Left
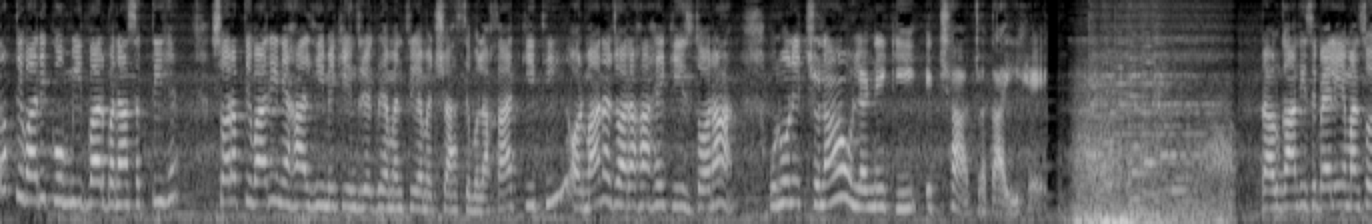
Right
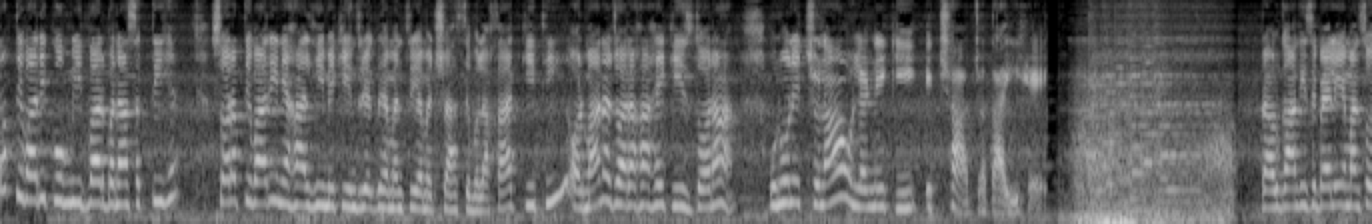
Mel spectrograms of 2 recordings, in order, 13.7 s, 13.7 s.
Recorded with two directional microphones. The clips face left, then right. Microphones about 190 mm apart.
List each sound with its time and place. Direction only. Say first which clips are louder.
0.0 s a woman's voice: right 2 dB; 15° right (ahead or behind)
8.0 s speech: left 1 dB; centre (ahead or behind)
12.5 s a woman's voice: right 1 dB; 15° right (ahead or behind)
